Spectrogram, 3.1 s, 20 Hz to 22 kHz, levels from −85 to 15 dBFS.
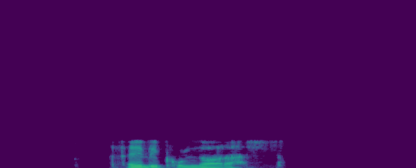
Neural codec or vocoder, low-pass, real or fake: none; 3.6 kHz; real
